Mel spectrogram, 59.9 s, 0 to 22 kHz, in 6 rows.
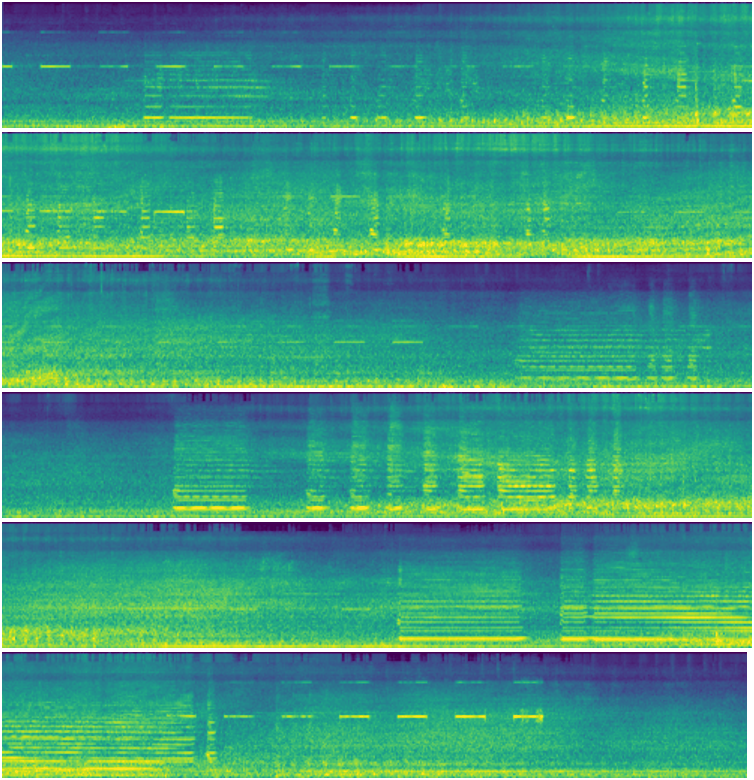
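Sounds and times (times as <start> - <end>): air horn blasts: 1.8 - 6.4, 7.2 - 15.2, 26.8 - 29.6, 32.2 - 33.4, 34.0 - 38.3, 45.2 - 53.8.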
